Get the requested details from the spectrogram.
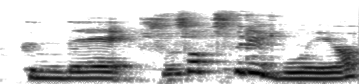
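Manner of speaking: ordinary delivery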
